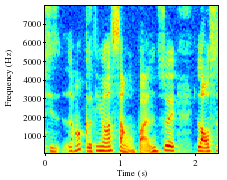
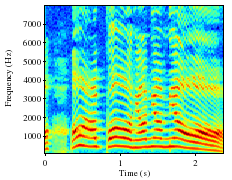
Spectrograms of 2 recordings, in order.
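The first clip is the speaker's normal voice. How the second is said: voice turned gentle, soft and tender; 11 semitones higher, 6 dB louder than usual. Retelling sitting up at night and speaking: imitating own softened voice. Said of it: "马上声音变柔软".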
